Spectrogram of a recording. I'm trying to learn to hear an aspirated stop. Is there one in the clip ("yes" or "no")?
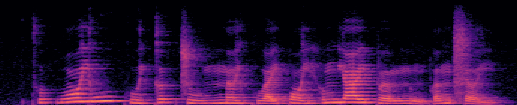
yes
